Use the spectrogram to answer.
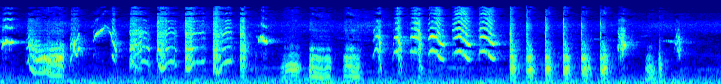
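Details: Lure song of a male Javan myna, meant to set off silent or molting mynas: loud, squeaky, harmonic notes in a quick string, with bent whistles and chattering, about three to four notes a second, fairly clean background.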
